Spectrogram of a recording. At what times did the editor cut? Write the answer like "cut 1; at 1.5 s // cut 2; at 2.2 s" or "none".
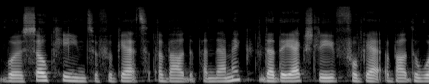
cut 1; at 2.5 s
